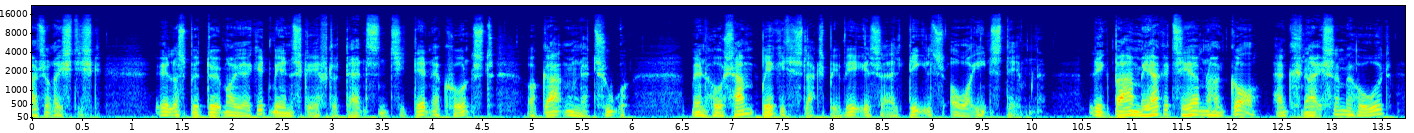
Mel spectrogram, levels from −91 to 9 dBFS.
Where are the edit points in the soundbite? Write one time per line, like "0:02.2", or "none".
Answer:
0:07.2
0:10.5
0:12.3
